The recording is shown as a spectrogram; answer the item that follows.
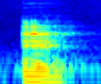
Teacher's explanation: the ah sound is a short sound produced with the tongue low and forward and the lips smiling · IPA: /æ/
